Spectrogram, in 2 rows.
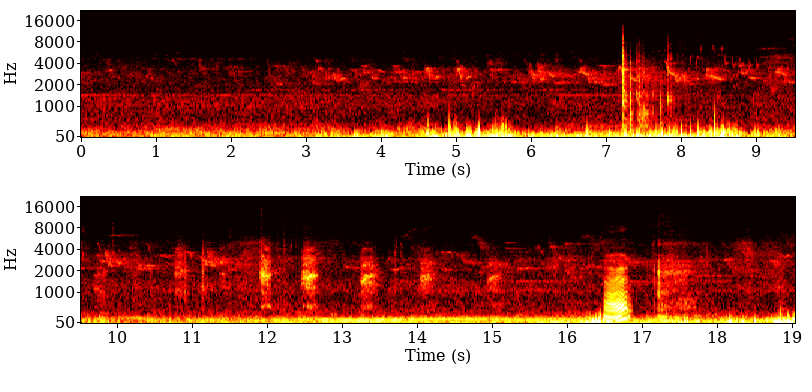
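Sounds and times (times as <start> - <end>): birds chirping: 0.0 - 19.0
steady low hum: 8.0 - 19.0.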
